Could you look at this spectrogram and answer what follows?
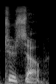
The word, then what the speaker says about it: Tussaud: Tussaud. – I'm sorry. Why do I always say Tussaud? – Yes. – Tussaud. – That's right.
